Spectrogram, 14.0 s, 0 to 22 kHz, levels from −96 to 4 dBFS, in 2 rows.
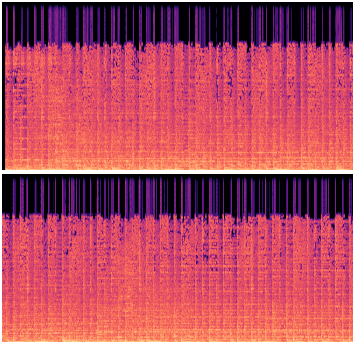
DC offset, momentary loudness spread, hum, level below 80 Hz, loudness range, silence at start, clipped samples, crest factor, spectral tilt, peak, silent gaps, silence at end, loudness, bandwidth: under 0.1%; 2 LU; none; -14 dBFS; 1 LU; 0.05 s; 0.3%; 8 dB; -3.5 dB/octave; 0 dBFS; none; 0 s; -9 LUFS; 17.5 kHz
